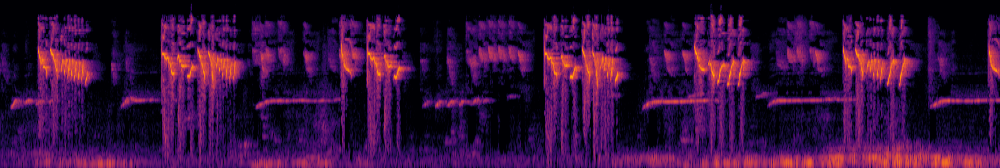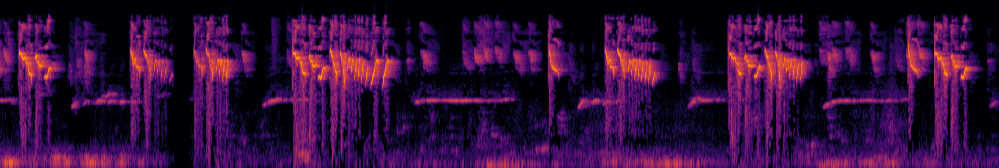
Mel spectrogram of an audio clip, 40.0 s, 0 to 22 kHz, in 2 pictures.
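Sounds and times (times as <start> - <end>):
bird twittering song: 0.0 - 25.1, 25.8 - 39.9
thin whistled note: 12.9 - 22.9.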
